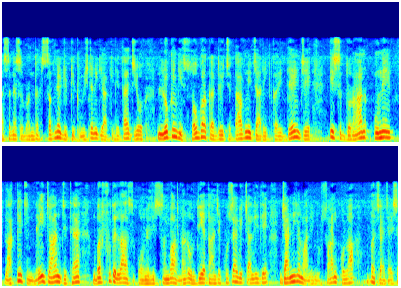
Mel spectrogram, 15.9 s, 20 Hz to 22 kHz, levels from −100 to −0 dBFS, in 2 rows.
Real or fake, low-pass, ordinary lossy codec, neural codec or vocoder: fake; none; none; codec, 16 kHz, 4 kbps, FreqCodec, smaller model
